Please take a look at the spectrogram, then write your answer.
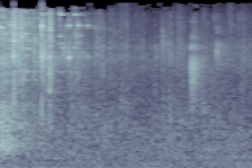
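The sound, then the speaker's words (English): A glass window is broken to reach and twist a doorknob: a sharp crash at the start, followed by scattered tinkling shards, then a brief bright clink near the end. “I broke the glass window to twist the doorknob.”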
